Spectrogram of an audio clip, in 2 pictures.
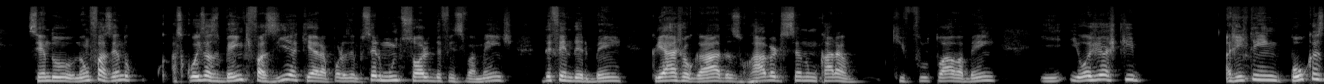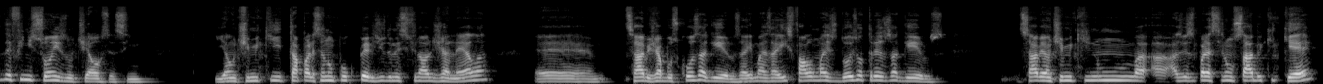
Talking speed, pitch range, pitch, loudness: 195 wpm, 150-190 Hz, 170 Hz, -22 LUFS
